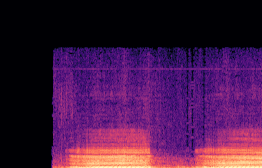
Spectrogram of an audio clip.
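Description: Two drawn-out, low moos from a cow fill the recording, each rising briefly at the start before settling into a full, resonant drone. A short breath-like pause separates the calls, and nothing else is heard.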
